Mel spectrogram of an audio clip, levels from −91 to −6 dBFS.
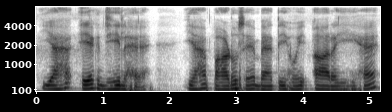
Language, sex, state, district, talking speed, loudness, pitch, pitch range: Hindi, male, Uttar Pradesh, Saharanpur, 140 wpm, -17 LUFS, 125 Hz, 120-135 Hz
